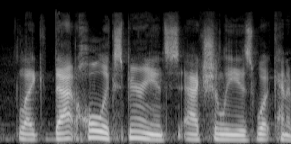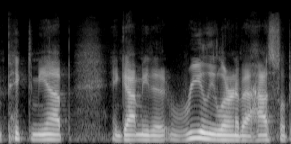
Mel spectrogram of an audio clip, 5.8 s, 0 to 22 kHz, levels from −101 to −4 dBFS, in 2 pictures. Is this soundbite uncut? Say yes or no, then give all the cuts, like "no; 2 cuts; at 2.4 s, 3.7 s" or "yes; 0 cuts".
yes; 0 cuts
